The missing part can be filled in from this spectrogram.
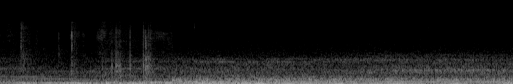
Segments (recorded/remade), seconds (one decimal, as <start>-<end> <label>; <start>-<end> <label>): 0.0-0.9 recorded; 0.9-3.7 remade; 3.7-4.4 recorded; 4.4-5.1 remade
